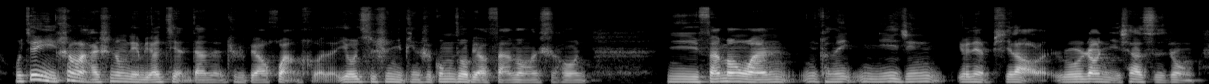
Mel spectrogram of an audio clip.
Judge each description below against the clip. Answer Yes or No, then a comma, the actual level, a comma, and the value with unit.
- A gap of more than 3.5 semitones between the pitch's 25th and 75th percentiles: No, average, 2.7 semitones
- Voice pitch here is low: Yes, low, 120 Hz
